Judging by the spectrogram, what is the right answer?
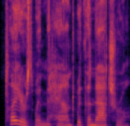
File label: player natural; TABLEGAMES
